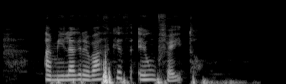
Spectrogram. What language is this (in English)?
Galician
